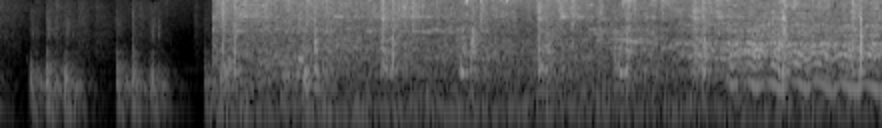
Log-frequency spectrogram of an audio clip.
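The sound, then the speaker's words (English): A person imitates horse hooves clip-clopping at a steady pace over a rattling carriage, after two brief opening bursts, with a high wavering whinny rising near the end, all fairly loud. “Horse and carriage. I need the coconuts.”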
